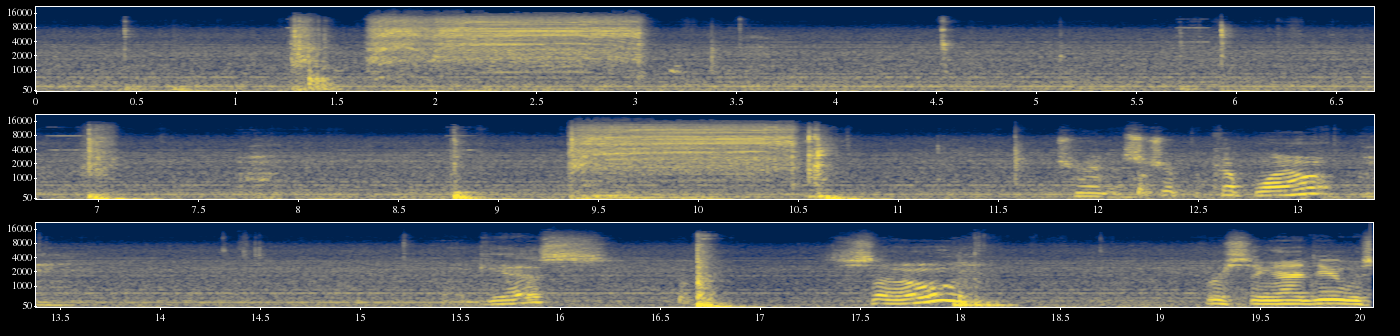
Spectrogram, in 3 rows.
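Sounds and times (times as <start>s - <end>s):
small electric driver spinning: 1.7s - 3.1s, 9.4s - 10.6s.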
